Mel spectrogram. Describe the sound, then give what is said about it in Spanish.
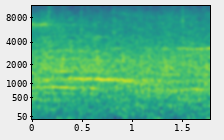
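Steady, dense applause from an audience, a continuous wash of many hands clapping at an even loudness with no pauses or voices standing out. “Son aplausos que te llegan al arma, De verdad.”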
